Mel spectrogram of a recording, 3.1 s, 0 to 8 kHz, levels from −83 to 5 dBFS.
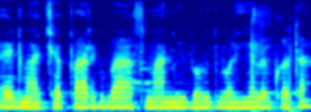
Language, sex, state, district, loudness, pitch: Bhojpuri, male, Bihar, East Champaran, -29 LUFS, 135 Hz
